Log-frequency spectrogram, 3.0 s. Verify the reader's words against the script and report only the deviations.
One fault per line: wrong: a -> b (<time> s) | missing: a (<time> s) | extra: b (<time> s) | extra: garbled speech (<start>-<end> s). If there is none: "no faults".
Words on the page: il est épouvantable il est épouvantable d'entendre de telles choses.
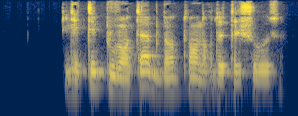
missing: il est épouvantable (1.6 s)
